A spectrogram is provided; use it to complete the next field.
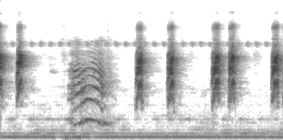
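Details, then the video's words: Sooty-headed bulbul giving loud, clear calls: sharp chirps in quick pairs around one wavering, harmonic nasal note, over a steady low hum. "Suara burung kutilang gacor keras jelas"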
